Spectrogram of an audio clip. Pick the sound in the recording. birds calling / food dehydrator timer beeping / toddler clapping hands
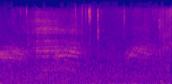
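birds calling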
